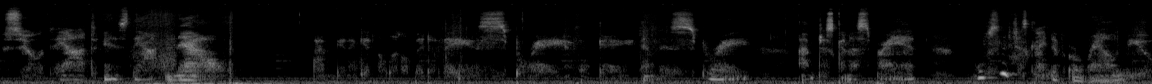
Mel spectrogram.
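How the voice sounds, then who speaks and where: A woman playing a polite, condescending alien scientist in an ASMR roleplay, whispering in a soothing, coaxing manner with breathy delivery. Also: on the high side, darkish tone, rough recording. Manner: soothing, coaxing, hesitant asides. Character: alien scientist, polite, reassuring, breezily condescending toward humans.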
